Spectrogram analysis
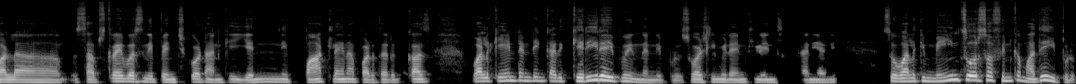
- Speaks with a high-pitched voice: No, low, 125 Hz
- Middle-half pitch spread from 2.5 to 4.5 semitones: No, wide, 5.6 semitones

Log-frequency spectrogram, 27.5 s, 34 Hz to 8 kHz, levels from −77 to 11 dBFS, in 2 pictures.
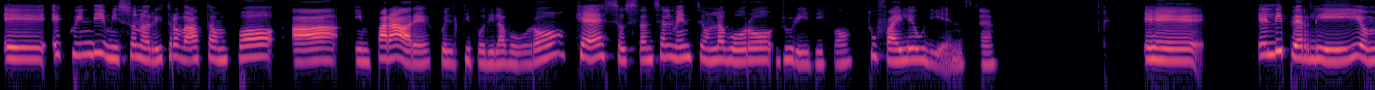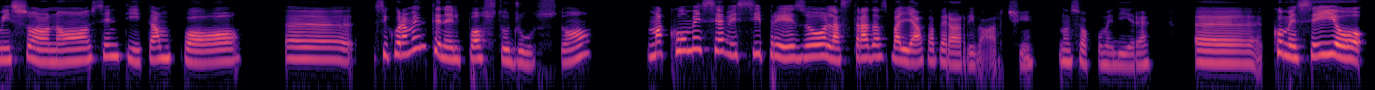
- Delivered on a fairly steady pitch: No, average, 4.7 semitones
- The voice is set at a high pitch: Yes, high, 215 Hz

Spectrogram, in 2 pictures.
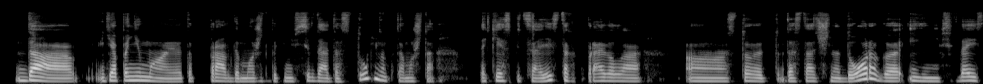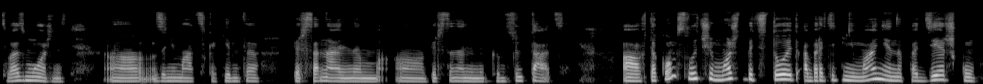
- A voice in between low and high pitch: Yes, medium, 155 Hz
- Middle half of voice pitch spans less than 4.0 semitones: Yes, average, 3.4 semitones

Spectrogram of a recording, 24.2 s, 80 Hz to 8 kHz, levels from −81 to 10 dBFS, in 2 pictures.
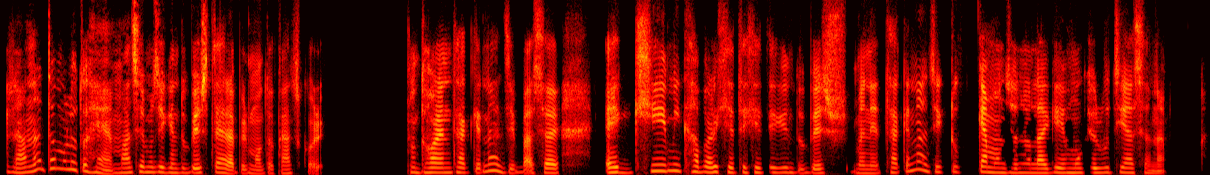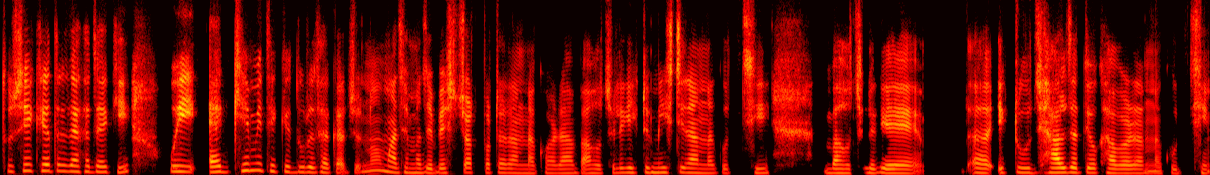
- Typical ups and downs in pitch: Yes, average, 3.1 semitones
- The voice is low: No, high, 210 Hz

